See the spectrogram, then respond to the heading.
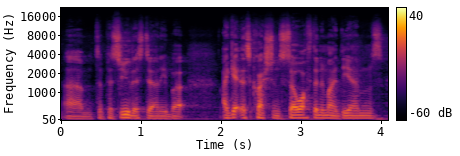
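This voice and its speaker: A man in his twenties with a slightly raspy voice, chatting casually as he answers viewer questions and rambles with fillers. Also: low voice, fairly even intonation, a little fast, a bit bright. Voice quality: raspy today. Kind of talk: casual Q and A monologue.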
